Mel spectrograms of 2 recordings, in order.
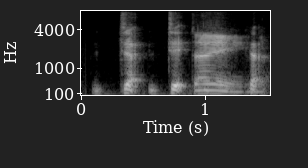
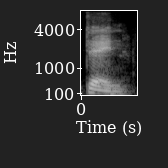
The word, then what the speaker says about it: Dehn: Dane. Dane. Right. So, there's my first question. Um, uh, Dane, not Den.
